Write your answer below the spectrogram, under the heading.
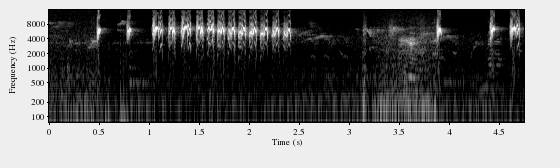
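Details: Sogon (crimson sunbird) calling to a rival male: a rapid run of about fifteen thin, high, metallic chips lasting over a second, with scattered single 'cuit' notes before and after, low background hum throughout.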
